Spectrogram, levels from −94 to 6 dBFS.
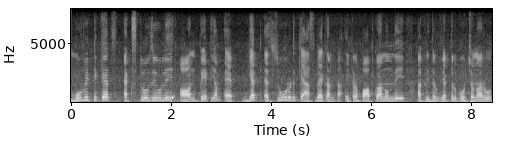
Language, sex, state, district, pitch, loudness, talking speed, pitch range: Telugu, male, Andhra Pradesh, Manyam, 175 Hz, -19 LUFS, 120 wpm, 140-215 Hz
